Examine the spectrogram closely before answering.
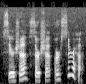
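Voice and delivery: Saoirse three ways: SEER-sha, SUR-sha, SER-a-ha; three variants. Shown as a demonstration. Listing a friend's three versions, Saoirse varied each time. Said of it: "she has told me that there's".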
